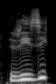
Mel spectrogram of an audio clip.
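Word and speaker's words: رزق: ইসলামের আলোকে রিজিক কেবল ভাত কাপড় নয়। বরং জীবনের প্রতিটি নেয়ামত, প্রতিটি আশীর্বাদ, প্রতিটি কল্যাণ যা মানুষকে আল্লাহ দান করেন সবই রিজিক। রিজিক একটি আরবি শব্দ। এর মূল উচ্চারণ রিজক এর অর্থ দান, অনুগ্রহ, উপকরণ।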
